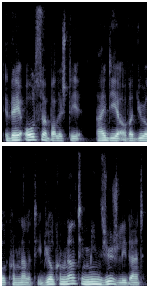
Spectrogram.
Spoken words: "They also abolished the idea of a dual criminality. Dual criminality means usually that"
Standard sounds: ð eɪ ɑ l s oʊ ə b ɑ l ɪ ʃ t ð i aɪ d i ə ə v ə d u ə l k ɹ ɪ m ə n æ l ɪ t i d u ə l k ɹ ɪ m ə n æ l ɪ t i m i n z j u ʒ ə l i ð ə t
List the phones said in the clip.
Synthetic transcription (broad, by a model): ð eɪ ɑ l s oʊ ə b ɑ l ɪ ʃ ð i aɪ d i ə ə v ə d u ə l k ɹ ɪ m ə n æ l ɪ t i d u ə l k ɹ ɪ m ə n æ l ɪ t i m i n z j u ʒ ə l i ð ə t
